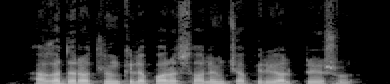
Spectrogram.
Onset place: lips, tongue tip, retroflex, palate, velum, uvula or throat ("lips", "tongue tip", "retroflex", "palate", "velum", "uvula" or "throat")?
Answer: throat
